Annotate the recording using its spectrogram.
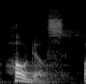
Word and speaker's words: hodos: The word for way in the New Testament is actually a word that is pronounced hodos, H-O-D-O-S.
